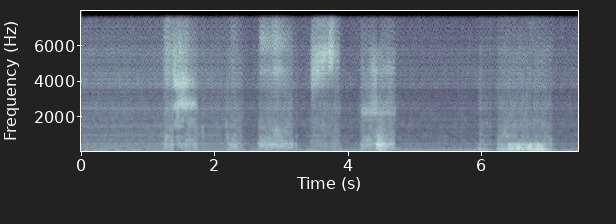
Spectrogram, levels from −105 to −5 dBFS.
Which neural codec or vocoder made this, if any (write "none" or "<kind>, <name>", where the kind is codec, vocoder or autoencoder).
vocoder, Vocos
